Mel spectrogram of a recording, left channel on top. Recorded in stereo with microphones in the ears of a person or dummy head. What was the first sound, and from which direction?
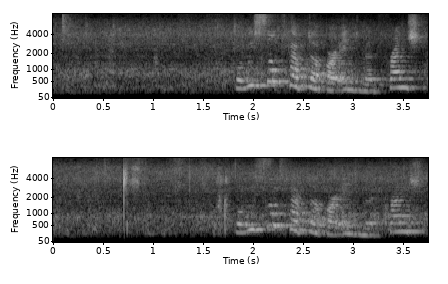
A woman speaking, 30° left (ahead or behind).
